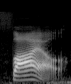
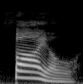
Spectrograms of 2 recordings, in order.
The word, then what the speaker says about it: file: 역시 마찬가지로 비슷한 발음일 것 같지만, 자, P는 입술 두 개가 붙는다 그래요. 그래서 이거를 한국말로는 양순음, 입술 두 개를 붙이는 프. 근데 F는 니가 아랫입술을 살짝 물면서 바람이 슝 나가면서 아주 섹시하게 이렇게 발음하는 거죠. 자, 그래서 발음을 해보면 입술 두 개가 붙습니다.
